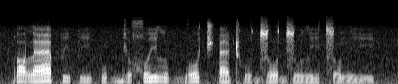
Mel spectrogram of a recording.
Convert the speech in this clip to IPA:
ɾɒlæ pipi puɡ͡biχʷi luɡ͡bo t͡ʃʼæʈʰud͡zo d͡zuli t͡soni

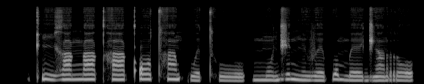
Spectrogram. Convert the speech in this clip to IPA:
kʼi˦˨ɣa˦ ŋa˦kʰa˦ kʼɔ˦tʰã˦ kʷɪ˨ tʰuː˨ | mũ˨ d͡ʒɪ˦ŋĩ˨veː˨pɔ˦ meː˨d͡ʒã˨ ro˨

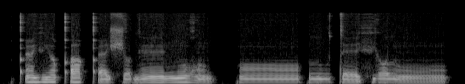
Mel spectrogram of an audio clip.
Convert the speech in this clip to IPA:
qʼẽ˦vʲũ˦ qʼʌ˦ qʼe˨ʃʌ˨ɡɛ̃ː˦ ŋũ˦ʁõ˨ɡkːɔ̃ː˦ | lu˨ tɛ˨fʲɔ˦ lõː˨

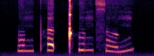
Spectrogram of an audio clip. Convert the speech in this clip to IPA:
ʊ˨˧ŋpʰɐ˧t̚ kʰʊ˧ŋ sʊ˨˥ŋ

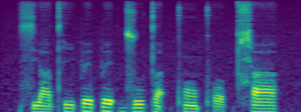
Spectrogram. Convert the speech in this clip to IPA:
sja˨˩t̪ʰi˧pe˦pe˦ʔ d͡zu˦t̪a˨ʔpʰɔ̃˧ pʰɔ˨t̚ t͡ɕʰa˦

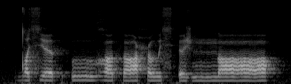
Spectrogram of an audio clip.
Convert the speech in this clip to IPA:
dˤɜsʲɜːθʔuː ɣɒθɒːħuːsʲʔəʒ nːɒː

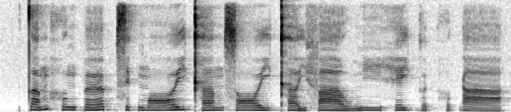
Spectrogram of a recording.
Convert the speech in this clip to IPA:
t̪ɐ˨˥m hʊ˨ŋpœː˨˥p̚sɪ˨k̚ mɔː˨˥jkʰɐ˨˧msɔː˨˧jkʰɐ˨j faː˨wŋiː˨ he˥jkɵ˨t̚hʊ˨˥k̚ aː˨˩

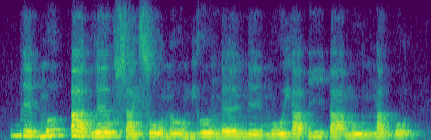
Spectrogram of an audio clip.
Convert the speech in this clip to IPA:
beː˧˩p̚mɤː˧˥k̚ ʔaː˥˨t̚lɛː˧w sa˩˧jsoː˧˩nɤː˧˩m jɤː˥˨ŋɛː˩˧ ŋeː˩moː˧˥ja˧˩ ʔiː˥˨ʔaː˩˧mʋu˩˧nŋa˩˧w ʔo˧˩t̚

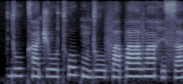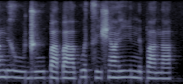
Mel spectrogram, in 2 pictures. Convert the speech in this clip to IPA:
duː˨kʰã˨t͡ʃoː˨ tʰoː˦kʷũ˨doː˨ fa˨ paː˦vã˦hɪ˨ sa˨˦ŋɪ˨˦ ɣuː˨d͡ʒuː˨ ɓa˨ɓaː˨kʷɛ˦ t͡si˨ʃã˦ ɣiː˦ nɪ˦pa˦ŋa˦

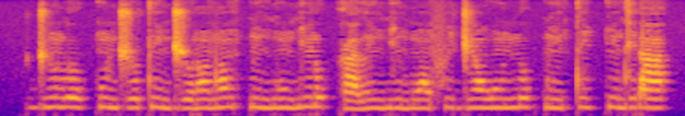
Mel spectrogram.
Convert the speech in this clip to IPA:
d͡ʒũ˦lo˦˨ kũ˧d͡ʒo˧tĩ˧ d͡ʒo˨ɾɔ̃˧dɔ̃˦ k͡pĩ˧ɡũ˧ɡĩ˦ɾo˦˨ ka˨lĩ˧ɡĩ˧bɔ̃˧ fi˧d͡ʒɔ̃˧wũ˧ no˦k͡pĩ˧ ti˦kĩ˦ di˦ɾa˦

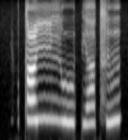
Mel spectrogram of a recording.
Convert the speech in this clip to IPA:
tˤiː ɲuːpʲa̤t͡sɨ

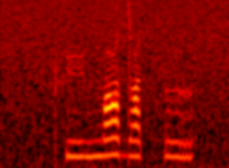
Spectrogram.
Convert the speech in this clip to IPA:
pʼy ŋɔdˤə˞t͡sʼɯ

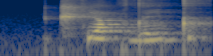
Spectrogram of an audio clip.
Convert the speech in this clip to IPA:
t͡ʃʼiqdit

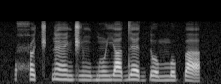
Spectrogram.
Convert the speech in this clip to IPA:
ħot͡ʃɗɛ̃d͡ʒõ ɡ͡bũjadɛdɗo mopa

